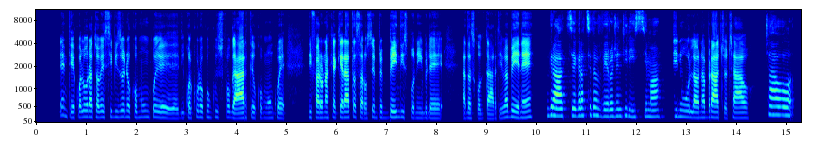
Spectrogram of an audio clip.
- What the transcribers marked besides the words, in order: none
- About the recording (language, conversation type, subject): Italian, advice, Come ti senti quando ti senti escluso durante gli incontri di gruppo?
